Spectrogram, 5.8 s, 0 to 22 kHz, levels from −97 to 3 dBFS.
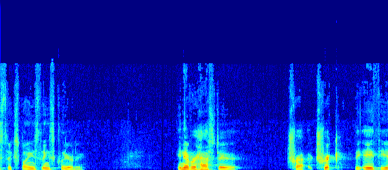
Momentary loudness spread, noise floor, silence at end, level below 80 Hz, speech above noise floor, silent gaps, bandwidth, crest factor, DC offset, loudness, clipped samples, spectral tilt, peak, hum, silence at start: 15 LU; -72 dBFS; 0 s; -76 dBFS; 45 dB; none; 14 kHz; 22 dB; under 0.1%; -28 LUFS; under 0.1%; -7 dB/octave; -8 dBFS; none; 0 s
